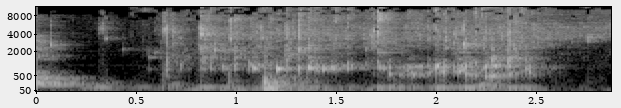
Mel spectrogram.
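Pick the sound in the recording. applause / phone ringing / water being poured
water being poured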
